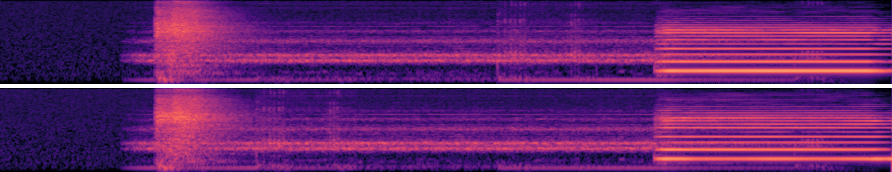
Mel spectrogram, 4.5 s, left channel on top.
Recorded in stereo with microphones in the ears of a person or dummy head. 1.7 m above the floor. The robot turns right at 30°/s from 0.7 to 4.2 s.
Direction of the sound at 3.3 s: 40° right (ahead or behind).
